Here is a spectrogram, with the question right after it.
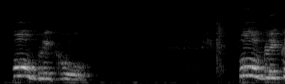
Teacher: A sílaba tônica é a antepenúltima, então ela é uma proparoxítona.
